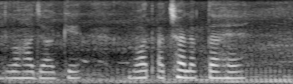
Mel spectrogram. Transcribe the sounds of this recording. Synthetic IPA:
d̪ʋɐɦãd͡ʒaːke | bɔɦt̪ɐtːʃʰalɐɡ̚t̪aɦɛː

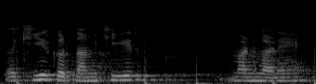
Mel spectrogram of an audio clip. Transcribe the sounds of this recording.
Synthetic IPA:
kʰiːɾkəɾt̪ãmikʰiːɾ | manɡaɽ̃e

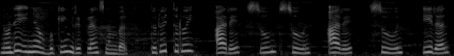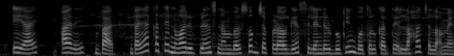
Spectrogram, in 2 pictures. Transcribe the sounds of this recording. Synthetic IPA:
nɔɖiiɲəʔbukiŋɾipʰɾɛnsnəmbəɾt̪uɾujt̪uɾuj | aɾɛsunsun | aɾɛ | sun | iɾəl | ɛaj | aɾɛbaɾd̪ajakat̪ɛnɔwaɾipʰɾɛnsnəmbəɾsɔb̚d͡ʒapɽawɡɛsilɛɳɖəɾbukiŋbɔt̪ɔlkat̪ɛʔlaɦat͡ʃala̰ʔmɛ̃

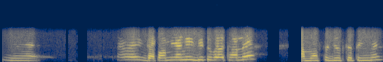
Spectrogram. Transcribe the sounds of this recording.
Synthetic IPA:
ejɡapamijaŋizituɡat̪ʰalɛ | amɔstɔd͡ʒut̪̚kət̪iŋnɛ

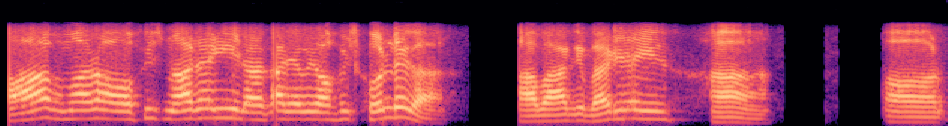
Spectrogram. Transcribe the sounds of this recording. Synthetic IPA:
aːpɦɐmaːɾaɔːfɪsmẽaːd͡ʒaːeɡielɐɽkaɾɐbʱiɔːfɪskʰoːld̪eːɡa̰ː | aːpaːɡebɐʈʰd͡ʒaːie | hãː | ɔːɾ

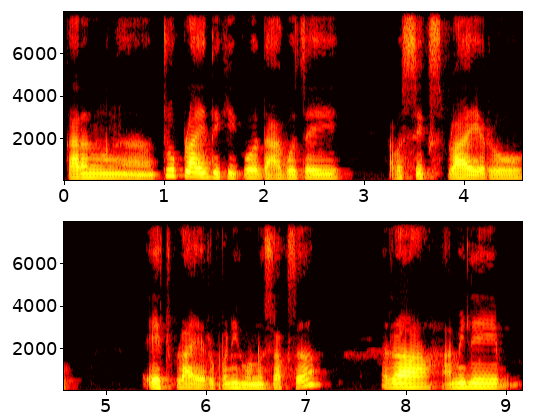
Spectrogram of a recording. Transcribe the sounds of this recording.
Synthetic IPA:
kaɾʌnʈuplajd̪ekʰikod̪ʱaɡot͡saĩ | ʌ̰bʌsiksplajʌɾu | eʈʰpla̰jʌɾupʌniɦunusʌk̚t͡sʰʌ | rʌɦa̰mile

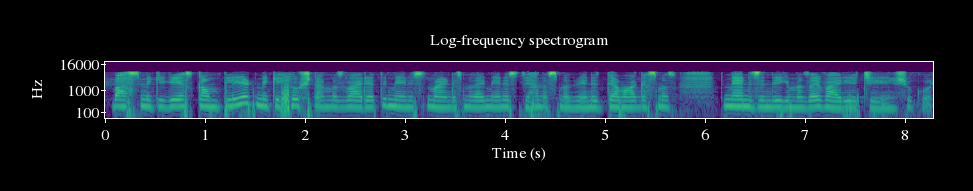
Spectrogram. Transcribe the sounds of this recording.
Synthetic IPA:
bɐsmikiɡɐjɐskɐmpleːʈmikihoːʃt̪ɐːmɐzʋaːɾjat̪imʲeːnismaːiɳɖɐsmɐnzaːjimeːnisd̪ʲɐnɐsmɐzmʲeːnit͡sd̪ʲjɐmaːɡɐsmɐzt̪imʲɛːnizind̪əɡimɐnzaːjiʋaːɾjat͡ʃiːnʃukṵɾ

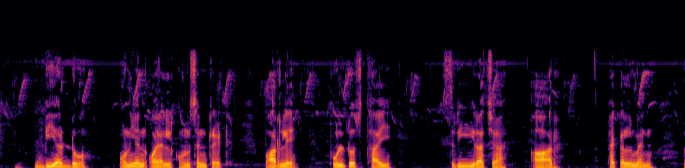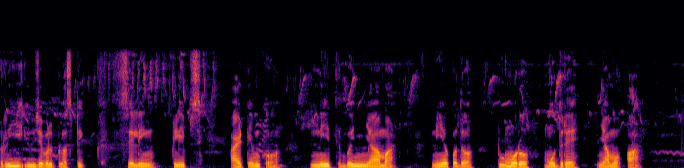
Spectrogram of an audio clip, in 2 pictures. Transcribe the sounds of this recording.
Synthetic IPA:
biaɾɖo | ɔnijanɔ̰jlkɔnseɳʈɾeʈ | paɾle | pʰulʈɔst̪ʰaj | sɾiɾat͡ʃa | aɾ | pʰɛkelmɛn | ɾijud͡ʒebəlplasʈik | seliŋklips | a̰jʈemkɔ̰ | nit̪ʰbəɲama | nijɔkɔd̪ɔ | ʈumɔɾɔ | mud̪ɾe | ɲamɔʔa

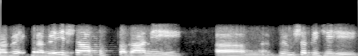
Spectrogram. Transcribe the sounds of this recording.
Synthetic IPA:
ɐʋepɾɐʋeːʂaːpust̪ɐkaːni | ʋimʂɐt̪iɦi

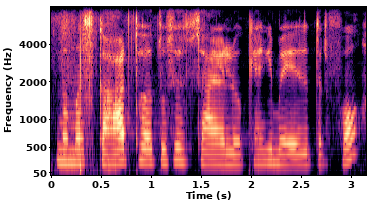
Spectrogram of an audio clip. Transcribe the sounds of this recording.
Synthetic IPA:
nɐməskaːɾt̪ʰot̪ʊsesaːɾẽloːɡãkimeːɾekit̪əɾfɦũ

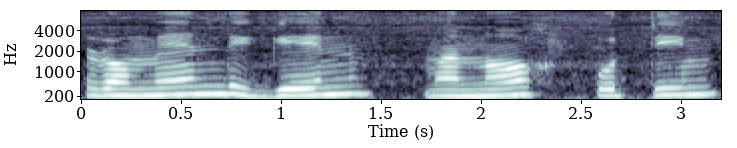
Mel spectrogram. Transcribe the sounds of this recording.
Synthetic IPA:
ɹɔmɛndiɡen | manɔxpotim

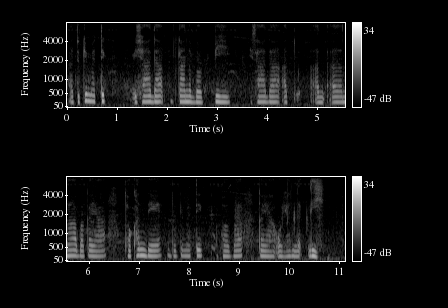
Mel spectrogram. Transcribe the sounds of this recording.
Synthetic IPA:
ɐ̰duɡimɐtik̚ | isadɐkanɐbɐpiː | sadɐ | nabɐkɐjatʰokʰɐndeɐduɡimɐtik̚ɐpʰɐbɐkɐjaʔojɐlːɐk̚li

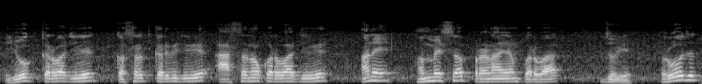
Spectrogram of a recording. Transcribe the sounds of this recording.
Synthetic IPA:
joɡkəɾʋad͡ʒuekəsɾət̪kəɾʋid͡ʒoieasanokəɾʋad͡ʒue | əne | həmːeʃapɾəɽ̃ajəmkəɾʋa | d͡ʒoie | ɾod͡ʒ

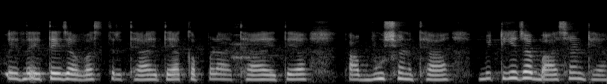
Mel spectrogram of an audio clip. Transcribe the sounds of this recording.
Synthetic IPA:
ɪnɦɪt̪ed͡ʑaːʋɐst̪ɾət̪ʰijaːɦɪt̪eakɐpɽat̪ʰijaːɦɪt̪eaaːbʱuːʃəɽ̃t̪ʰijaːmɪʈijəd͡ʑaːɓaːsəɽ̃t̪ʰijaː

